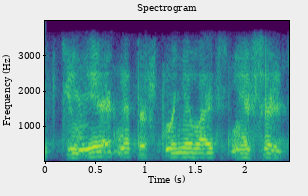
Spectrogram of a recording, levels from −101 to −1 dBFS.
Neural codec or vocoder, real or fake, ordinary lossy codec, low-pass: codec, 16 kHz, 1 kbps, FreqCodec, smaller model; fake; AAC, 32 kbps; 3.6 kHz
